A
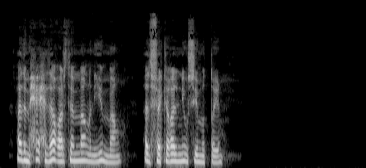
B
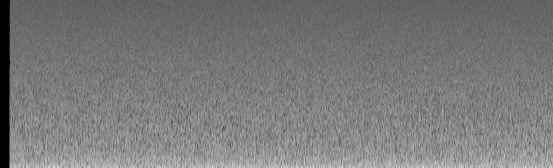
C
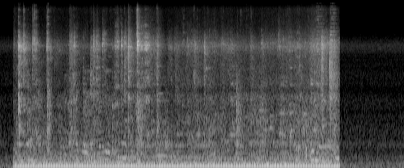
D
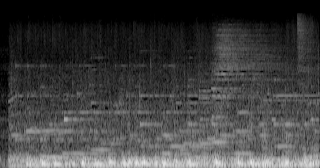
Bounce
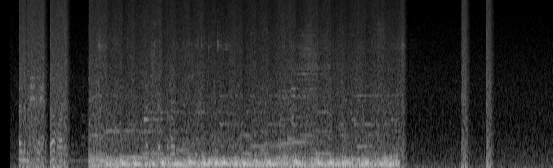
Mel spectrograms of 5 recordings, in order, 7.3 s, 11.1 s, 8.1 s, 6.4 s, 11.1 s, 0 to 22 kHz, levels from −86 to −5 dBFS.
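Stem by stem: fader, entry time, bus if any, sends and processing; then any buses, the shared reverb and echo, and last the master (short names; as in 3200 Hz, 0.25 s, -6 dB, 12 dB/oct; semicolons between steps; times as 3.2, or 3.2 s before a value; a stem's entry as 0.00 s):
-17.0 dB, 0.00 s, no send, dry
-12.5 dB, 0.00 s, no send, dry
-19.5 dB, 1.60 s, no send, dry
-0.5 dB, 1.60 s, no send, dry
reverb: off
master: gate with hold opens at -23 dBFS; bell 930 Hz -2.5 dB 1.4 oct; compressor 2:1, threshold -38 dBFS, peak gain reduction 12.5 dB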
